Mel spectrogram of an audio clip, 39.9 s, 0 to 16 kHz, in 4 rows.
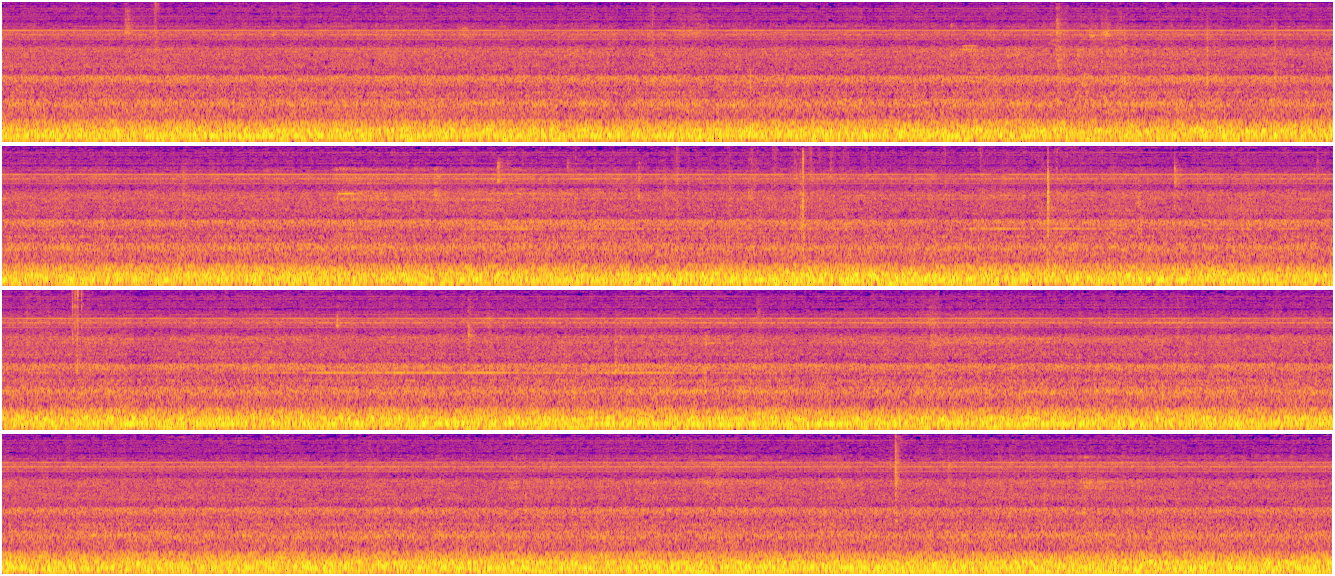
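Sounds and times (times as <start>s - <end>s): airplane cabin rumble: 0.0s - 39.9s.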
